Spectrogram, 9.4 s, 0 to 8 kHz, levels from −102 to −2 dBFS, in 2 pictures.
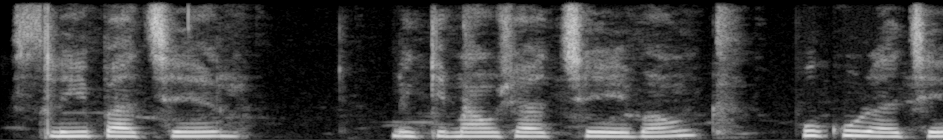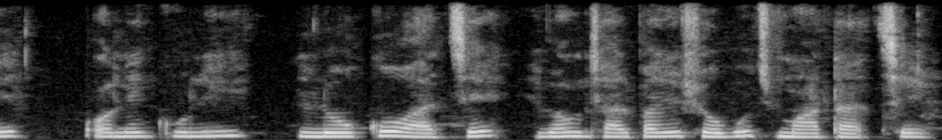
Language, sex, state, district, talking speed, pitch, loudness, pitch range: Bengali, female, West Bengal, Dakshin Dinajpur, 95 wpm, 235 Hz, -23 LUFS, 225-245 Hz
